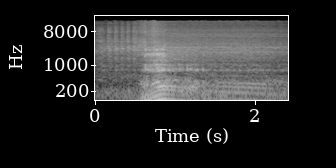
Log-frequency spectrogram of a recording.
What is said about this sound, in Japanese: 今これもすごくファンキーな911が1台ドーンと来てますけど、はい、ちょっと車について教えていただいてもいいですか、はえー、っと1989年式の930ターボをえーと、新車で買ってワンオーナーで乗り続けてます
